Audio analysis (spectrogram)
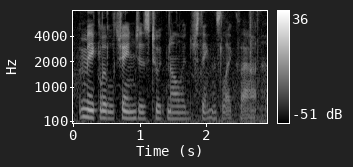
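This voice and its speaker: A woman's voice: lowish voice, little pitch movement, unhurried, a little mellow. A woman streaming a game, giving casual live commentary. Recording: clearly noisy with game ambience.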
